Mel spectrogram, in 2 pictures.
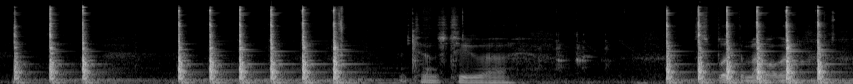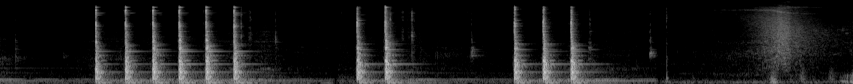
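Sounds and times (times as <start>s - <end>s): hammer tapping metal punch: 0.0s - 4.2s, 6.6s - 15.2s.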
